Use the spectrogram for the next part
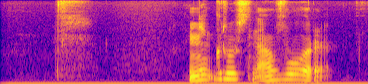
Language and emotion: Russian, sad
